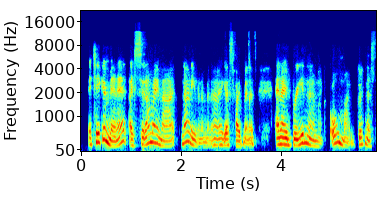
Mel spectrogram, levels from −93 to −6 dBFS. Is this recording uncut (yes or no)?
no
